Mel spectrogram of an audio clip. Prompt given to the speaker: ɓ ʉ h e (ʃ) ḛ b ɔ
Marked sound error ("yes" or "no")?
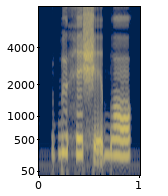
no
